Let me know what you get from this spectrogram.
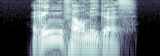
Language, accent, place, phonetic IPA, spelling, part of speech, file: German, Germany, Berlin, [ˈʁɪŋˌfœʁmɪɡəs], ringförmiges, adjective, De-ringförmiges.ogg
- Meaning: strong/mixed nominative/accusative neuter singular of ringförmig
